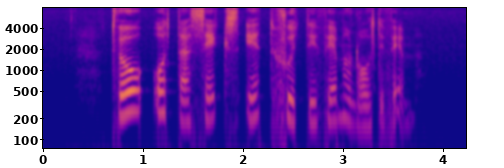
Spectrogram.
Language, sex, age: Swedish, female, 54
